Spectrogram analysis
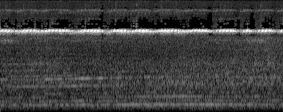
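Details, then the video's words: Many green tree crickets, an introduced species in Japan that lives high in trees and is a typical autumn insect, sing together in a dense, shrill, unbroken high trill filling the night. "アオマツムシの大合唱"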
